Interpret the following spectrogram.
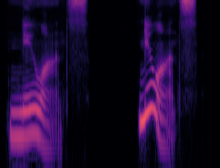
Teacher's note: Two syllables, stress on the first.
